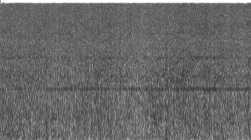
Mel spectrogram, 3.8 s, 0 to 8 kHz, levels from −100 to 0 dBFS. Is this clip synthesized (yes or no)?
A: yes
